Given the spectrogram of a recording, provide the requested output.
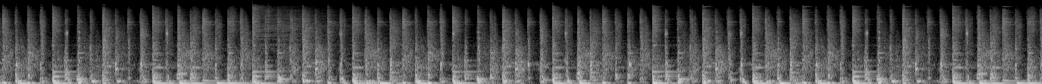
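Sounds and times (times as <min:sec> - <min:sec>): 
exotic drums: 0:00.0 - 0:10.4.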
